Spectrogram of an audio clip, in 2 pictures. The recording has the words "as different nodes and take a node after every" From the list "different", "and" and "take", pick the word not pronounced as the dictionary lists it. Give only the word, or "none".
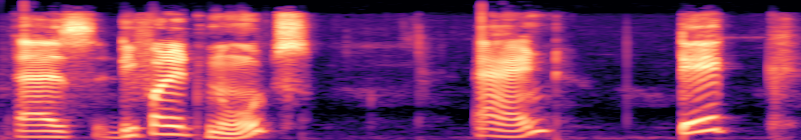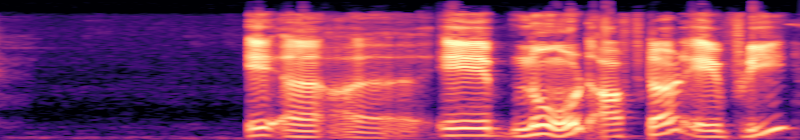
different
